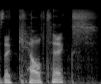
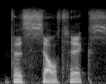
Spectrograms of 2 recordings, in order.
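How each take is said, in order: First: The word begins with a hard K sound. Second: The word begins with a soft S sound. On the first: This is the correct pronunciation. "instead of the Celtics" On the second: This is how Americans say it. "we say like the Celtics"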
